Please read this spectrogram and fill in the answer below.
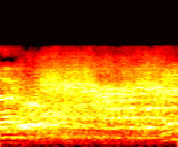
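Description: Chanted Buddhist recitation through a microphone: voice in a steady sing-song chanting tone.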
